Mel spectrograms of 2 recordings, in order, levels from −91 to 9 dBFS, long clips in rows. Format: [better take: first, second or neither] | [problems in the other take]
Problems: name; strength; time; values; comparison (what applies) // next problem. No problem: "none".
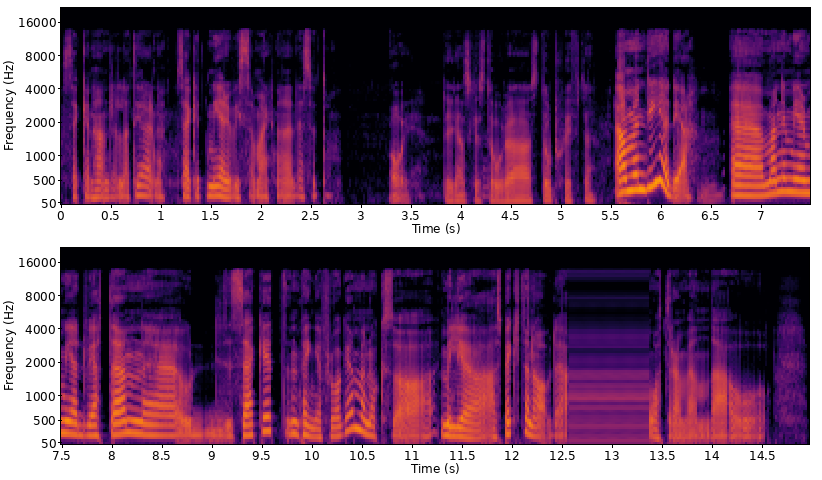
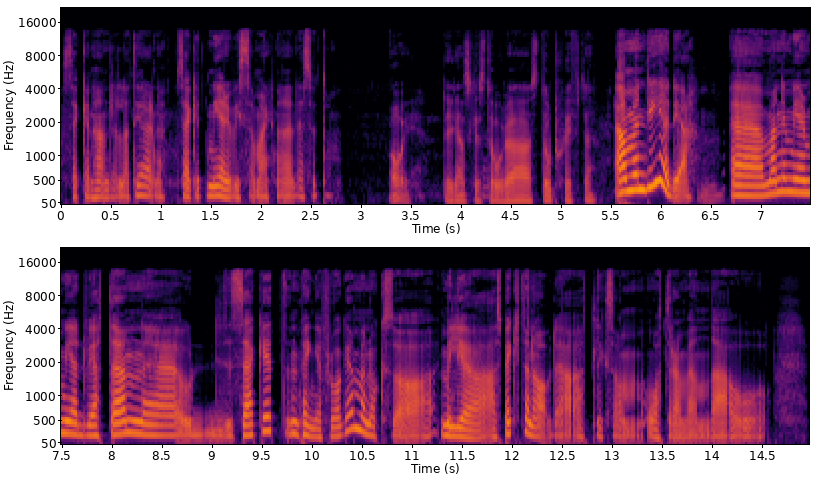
second | audio freezing; at 13 s for 1 s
